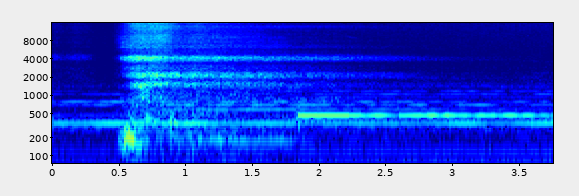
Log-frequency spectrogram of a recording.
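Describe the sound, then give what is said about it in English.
Raspy, constricted-throat yoga breathing drawn in and out through the nose during a morning yoga flow. A breathy, hissing rush swells early and then holds over a steady tonal hum, with no talk. “breathing in and out through the nose. It almost sounds like an H-A ha sound, or if you were Darth Vader”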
